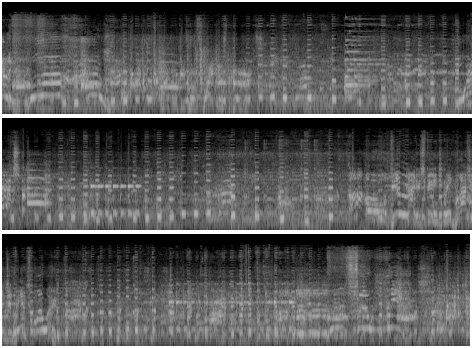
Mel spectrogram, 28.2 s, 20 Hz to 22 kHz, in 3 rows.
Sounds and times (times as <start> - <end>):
Music: 0.0 - 28.1.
